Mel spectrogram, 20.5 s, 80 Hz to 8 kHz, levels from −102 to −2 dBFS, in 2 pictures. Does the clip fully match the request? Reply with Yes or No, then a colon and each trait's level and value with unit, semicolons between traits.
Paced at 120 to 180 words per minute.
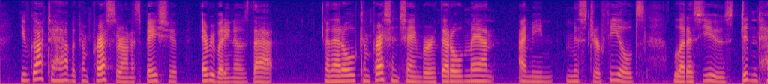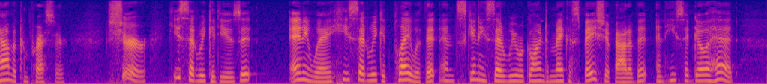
No: average, 190 wpm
